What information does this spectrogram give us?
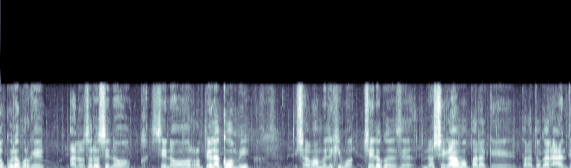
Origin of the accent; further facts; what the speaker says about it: Solano, Buenos Aires Province, Argentina; nosotros somos de Solano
